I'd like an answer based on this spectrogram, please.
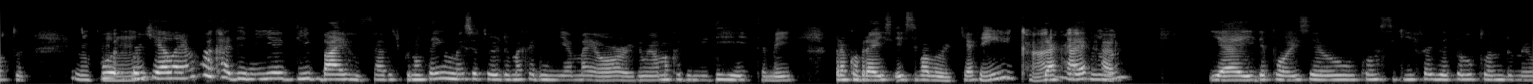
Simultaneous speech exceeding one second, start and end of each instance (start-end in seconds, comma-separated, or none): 9.8-11.2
